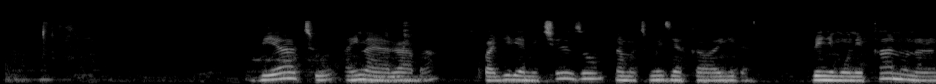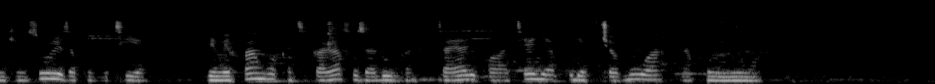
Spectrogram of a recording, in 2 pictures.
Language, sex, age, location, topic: Swahili, female, 25-35, Dar es Salaam, finance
